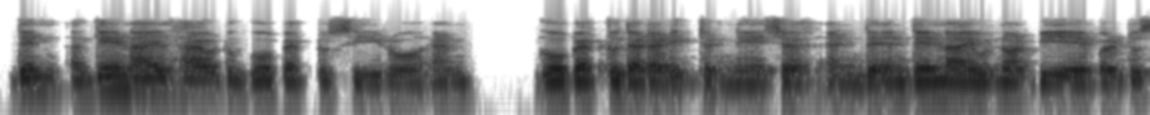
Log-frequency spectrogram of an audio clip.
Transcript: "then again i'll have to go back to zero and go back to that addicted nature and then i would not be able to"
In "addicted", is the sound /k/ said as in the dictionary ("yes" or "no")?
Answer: yes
